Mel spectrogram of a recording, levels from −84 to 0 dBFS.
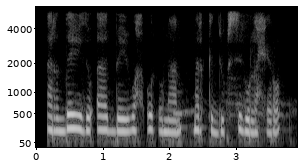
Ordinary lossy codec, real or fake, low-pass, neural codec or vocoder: none; real; 5.4 kHz; none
